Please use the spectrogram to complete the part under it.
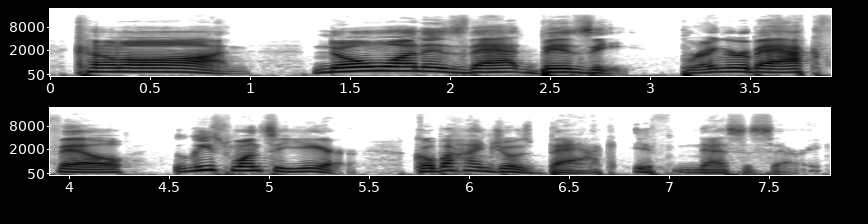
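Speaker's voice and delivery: sassy, attitude-filled delivery. Reading a written text aloud with attitude. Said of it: "I'm going to read this with some attitude".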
